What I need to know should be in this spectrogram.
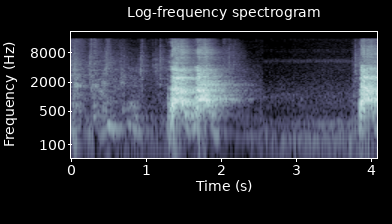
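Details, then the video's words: Poodle barking: a loud double bark, then a pause and one more bark near the end. Faint murmuring and low background noise come before the first bark. "OUÇA O SOM DO CACHORRO POODLE LATINDO"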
